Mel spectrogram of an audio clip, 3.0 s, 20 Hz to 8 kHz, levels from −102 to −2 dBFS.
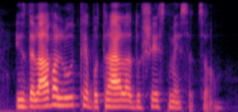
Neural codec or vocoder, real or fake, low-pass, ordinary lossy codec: codec, 24 kHz, 3 kbps, HILCodec; fake; 7.2 kHz; none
